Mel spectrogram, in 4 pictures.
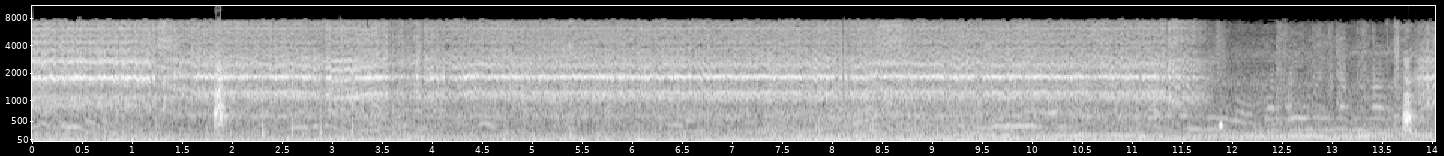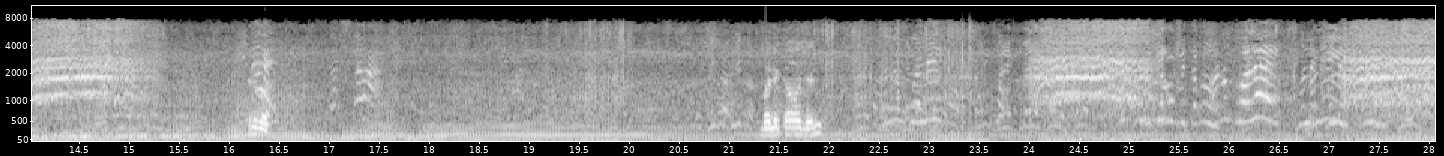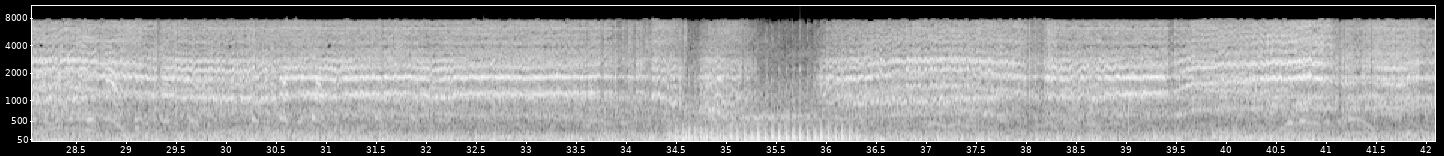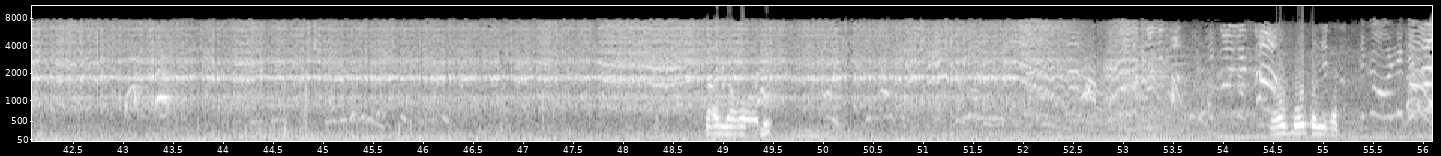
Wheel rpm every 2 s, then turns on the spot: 210, 160, 160, 160, 160, 130, 10, 60, 0, 10, 0, 20, 70, 60, 160, 160, 170, 60, 140, 170, 210, 230, 230, 230, 230, 220, 40, 0.
24-26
